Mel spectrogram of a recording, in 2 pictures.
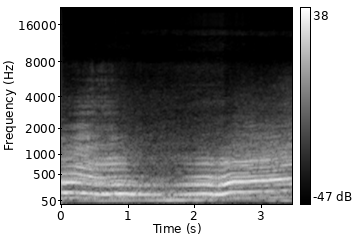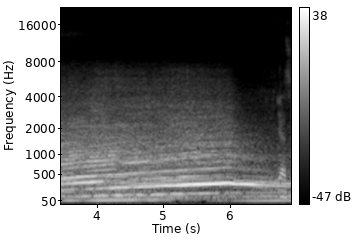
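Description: A car races up a residential street posted at 50, its loud close engine droning with a steadily rising pitch as it accelerates past for several seconds.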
